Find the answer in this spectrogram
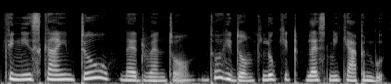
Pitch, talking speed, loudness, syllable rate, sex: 210 Hz, 245 wpm, -17 LUFS, 4.6 syllables/s, female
